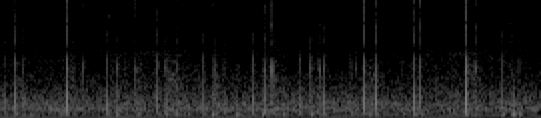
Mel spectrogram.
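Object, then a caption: Rock salt lamp. Fingers and nails scratch and tap the front and sides of a large, solid lump of glowing pink Himalayan rock salt in a salt lamp. Quiet, close-up scratching runs throughout, punctuated by sharp, dry taps that recur roughly every half second and die away almost instantly. A faint, steady low hum sits underneath.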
